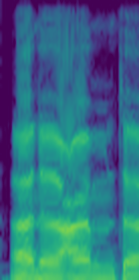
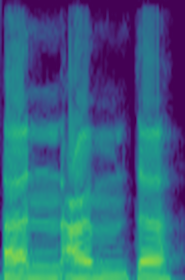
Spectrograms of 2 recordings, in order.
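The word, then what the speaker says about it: أنعمت: Maka hati-hati dalam melafalkan huruf atau bacaan anamta jangan sampai terpantulkan. Misalkan anamta alaihim anamta memantul huruf nunnya karena sifat nun tidak boleh mantul. Maka dibaca dengan anamta anamta.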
